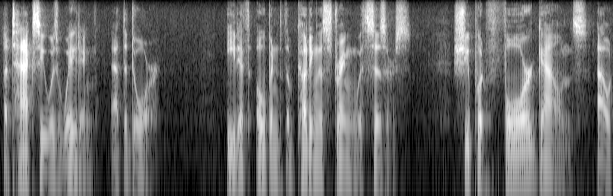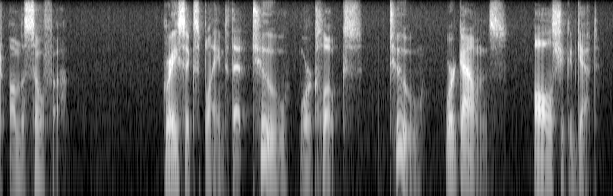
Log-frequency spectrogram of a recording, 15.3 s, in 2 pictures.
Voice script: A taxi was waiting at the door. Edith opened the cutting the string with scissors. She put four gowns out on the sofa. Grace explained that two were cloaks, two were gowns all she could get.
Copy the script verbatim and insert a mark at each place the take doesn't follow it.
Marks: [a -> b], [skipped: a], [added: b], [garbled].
A taxi was waiting at the door. Edith opened the cutting the string with scissors. She put four gowns out on the sofa. Grace explained that two were cloaks, two were gowns all she could get.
